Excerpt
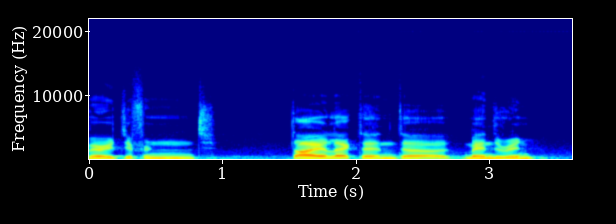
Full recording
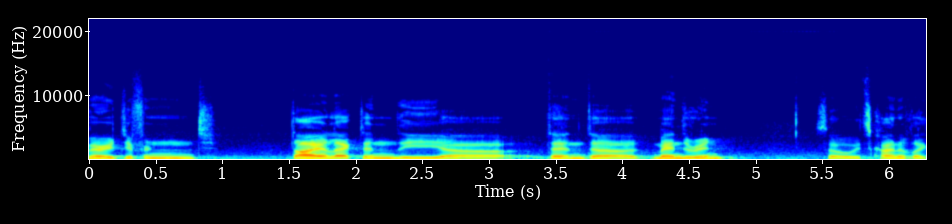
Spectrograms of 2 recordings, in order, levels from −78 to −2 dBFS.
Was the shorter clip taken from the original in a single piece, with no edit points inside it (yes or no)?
no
